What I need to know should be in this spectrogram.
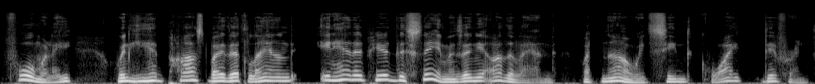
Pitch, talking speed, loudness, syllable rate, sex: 145 Hz, 170 wpm, -17 LUFS, 4.9 syllables/s, male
